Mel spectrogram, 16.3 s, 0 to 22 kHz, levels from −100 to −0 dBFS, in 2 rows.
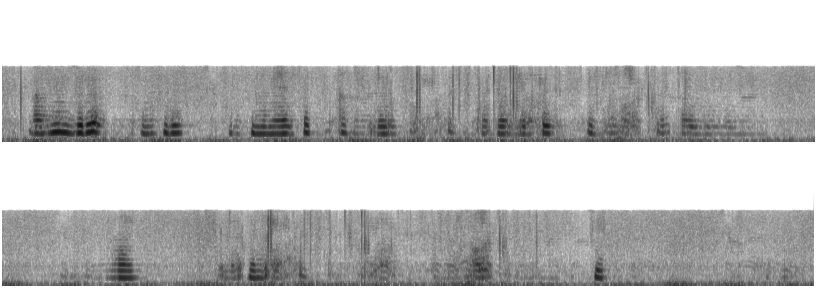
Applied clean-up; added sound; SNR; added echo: neural separator model SepFormer WHAMR!.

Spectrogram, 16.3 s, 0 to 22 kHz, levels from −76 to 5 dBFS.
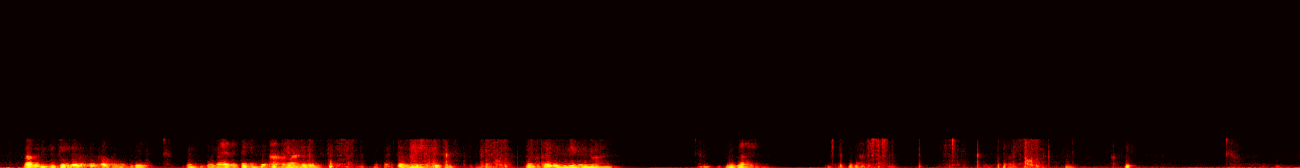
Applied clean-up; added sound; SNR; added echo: neural mask model DeepFilterNet 3.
